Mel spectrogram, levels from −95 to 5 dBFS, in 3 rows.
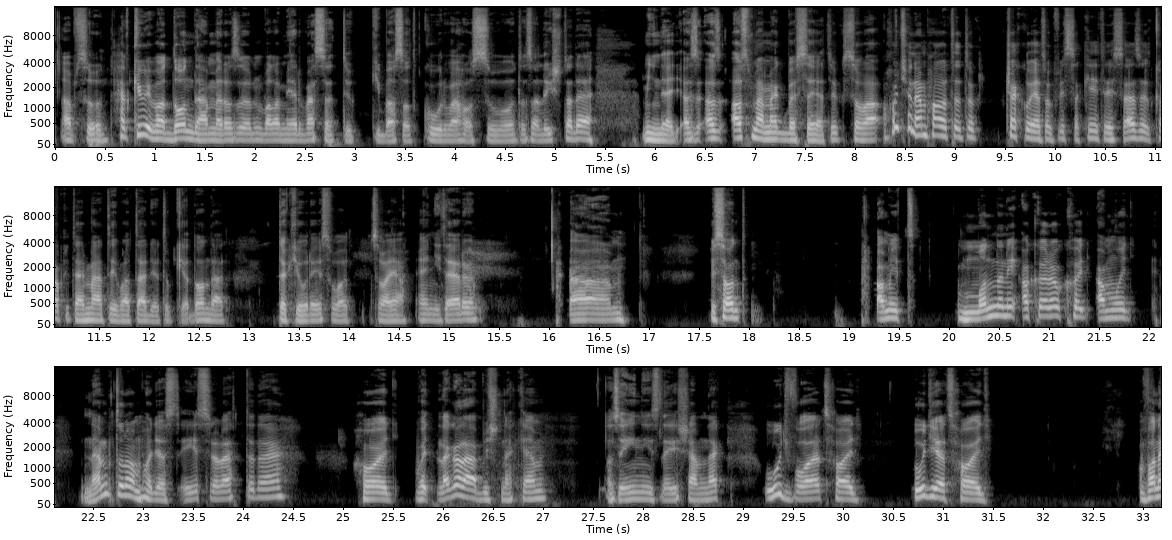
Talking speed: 130 wpm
